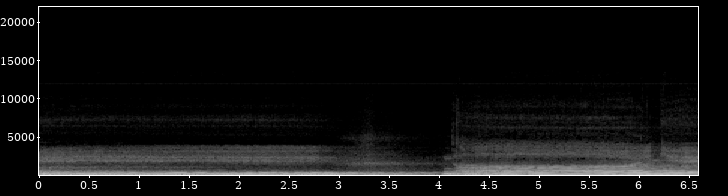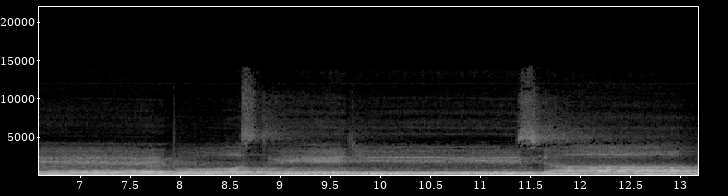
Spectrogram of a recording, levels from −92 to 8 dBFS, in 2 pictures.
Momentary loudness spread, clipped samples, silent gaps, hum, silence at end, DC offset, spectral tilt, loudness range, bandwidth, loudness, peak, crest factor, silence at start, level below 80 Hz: 5 LU; under 0.1%; none; none; 0 s; under 0.1%; -9 dB/octave; 4 LU; 11 kHz; -26 LUFS; -10 dBFS; 14 dB; 0 s; -64 dBFS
